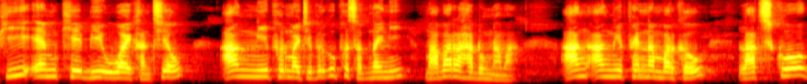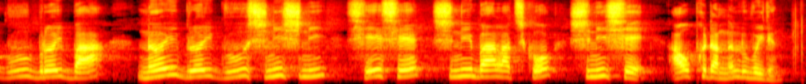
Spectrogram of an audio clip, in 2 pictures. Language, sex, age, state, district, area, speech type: Bodo, male, 30-45, Assam, Kokrajhar, rural, read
